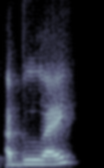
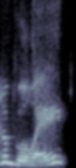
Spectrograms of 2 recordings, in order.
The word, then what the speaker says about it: Abule: Abule. Yep, perfect. Yes, it's it's called Abule, and Abule means village in my native language Yoruba, which is um, Nigerian.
